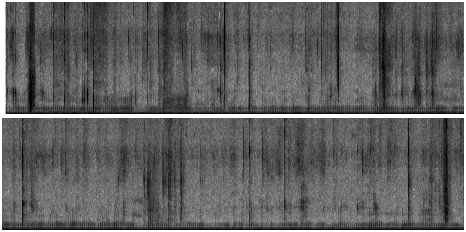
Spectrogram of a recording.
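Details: Two kittens, Grayie eating while Shoey licks him, with a steady low rumbling purr running throughout, broken by sharp clicks and ticks of chewing and licking close by indoors.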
